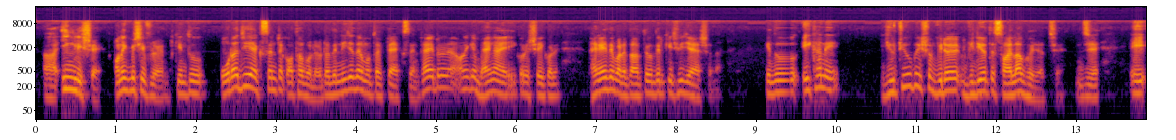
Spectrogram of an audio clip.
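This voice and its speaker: A man gives a Bangla literature lecture in a conversational way, posing rhetorical questions to his students. His voice sits on the high side with a darkish tone and no echo.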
